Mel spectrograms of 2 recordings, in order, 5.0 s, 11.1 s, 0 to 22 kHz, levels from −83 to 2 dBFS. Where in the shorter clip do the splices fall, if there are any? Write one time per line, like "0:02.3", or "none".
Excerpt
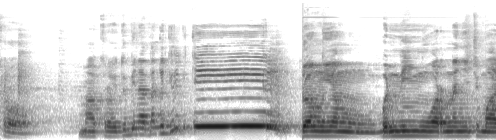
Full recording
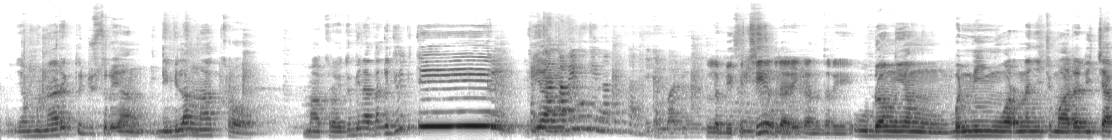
0:03.0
